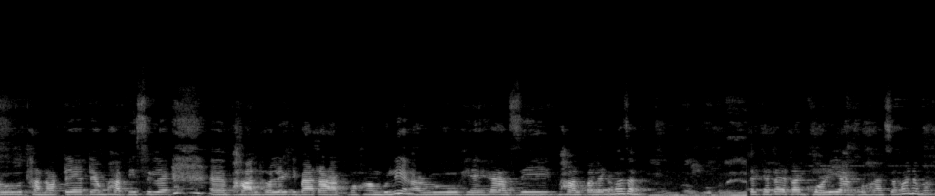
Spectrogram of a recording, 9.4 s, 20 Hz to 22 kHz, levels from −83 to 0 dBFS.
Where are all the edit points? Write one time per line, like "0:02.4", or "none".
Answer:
0:07.4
